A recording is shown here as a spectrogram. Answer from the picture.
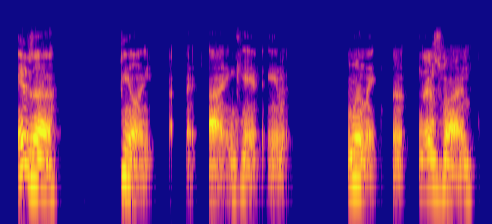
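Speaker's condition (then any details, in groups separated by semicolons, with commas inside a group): ALS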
